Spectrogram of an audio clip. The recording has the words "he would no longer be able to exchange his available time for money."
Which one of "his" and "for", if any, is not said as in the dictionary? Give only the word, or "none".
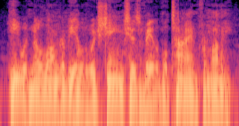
none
